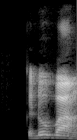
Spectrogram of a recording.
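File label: "kedubang", Malay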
